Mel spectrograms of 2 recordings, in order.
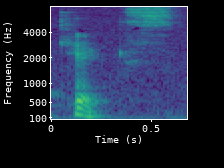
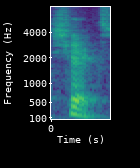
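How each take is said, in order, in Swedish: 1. Ordet börjar med ett hårt k-ljud. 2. Ordet börjar med ett mjukt tj-ljud. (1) "Det heter kex" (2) "hade det varit kex så hade det stavat T-J-E-K-S"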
